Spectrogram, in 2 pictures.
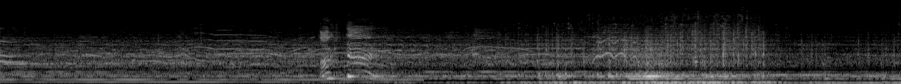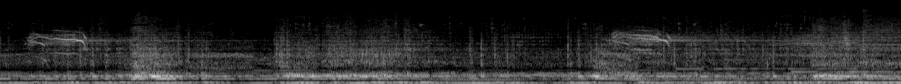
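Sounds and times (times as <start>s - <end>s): dramatic film score: 0.0s - 18.0s.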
